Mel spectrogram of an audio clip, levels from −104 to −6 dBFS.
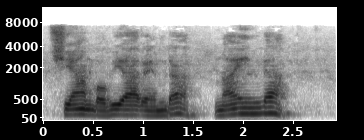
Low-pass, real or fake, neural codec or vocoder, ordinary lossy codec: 7.2 kHz; fake; codec, 16 kHz, 2 kbps, FunCodec, trained on LibriTTS, 25 frames a second; MP3, 64 kbps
